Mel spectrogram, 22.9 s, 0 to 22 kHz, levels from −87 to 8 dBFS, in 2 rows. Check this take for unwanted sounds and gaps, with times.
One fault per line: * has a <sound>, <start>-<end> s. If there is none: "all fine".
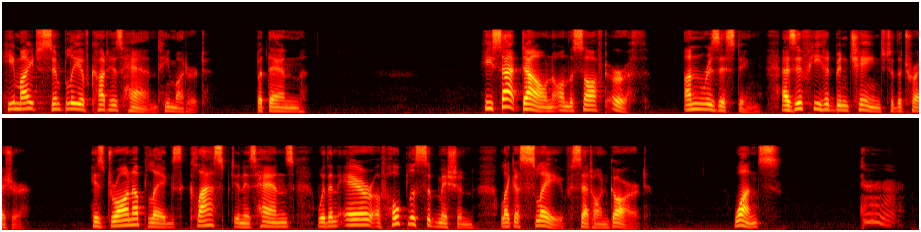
* has a throat clearing, 22.2-22.8 s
